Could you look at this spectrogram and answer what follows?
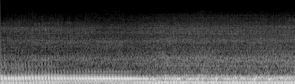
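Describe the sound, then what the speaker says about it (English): Ducati 848 Evo L-twin engine fitted with carbon slip-on exhausts, revving loudly and steadily close by, its deep throbbing note rising briefly and then settling back toward idle, with no other sounds. "So these Ducati L Twins have a very distinguishing soundtrack to them."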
